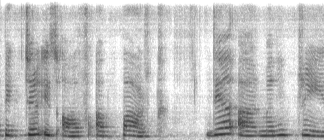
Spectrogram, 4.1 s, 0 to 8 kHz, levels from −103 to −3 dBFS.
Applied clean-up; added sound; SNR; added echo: neural separator model SepFormer DNS4.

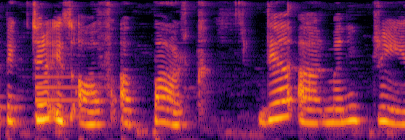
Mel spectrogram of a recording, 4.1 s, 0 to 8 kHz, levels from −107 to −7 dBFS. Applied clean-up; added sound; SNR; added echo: classical method WPE with log-MMSE.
